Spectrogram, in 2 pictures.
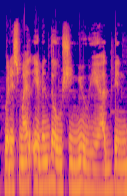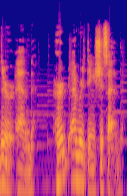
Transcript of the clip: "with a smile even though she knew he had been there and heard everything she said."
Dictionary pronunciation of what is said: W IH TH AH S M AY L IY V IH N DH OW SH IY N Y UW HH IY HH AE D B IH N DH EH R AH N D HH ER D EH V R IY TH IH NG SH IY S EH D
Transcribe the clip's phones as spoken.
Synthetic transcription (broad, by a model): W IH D AH S M AY L IY V IH N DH OW SH IY N Y UW HH IY HH AE D B IH N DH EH R AH N D HH ER D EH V R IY T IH NG SH IY S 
